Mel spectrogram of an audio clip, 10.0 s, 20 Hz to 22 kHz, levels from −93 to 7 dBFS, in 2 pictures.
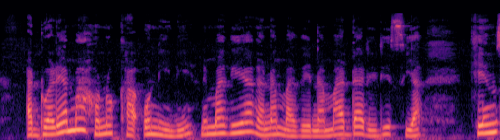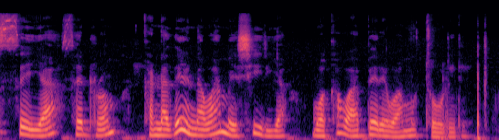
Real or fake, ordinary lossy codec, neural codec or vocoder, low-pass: real; none; none; 14.4 kHz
